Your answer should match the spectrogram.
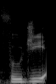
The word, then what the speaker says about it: Fuji: I said I was like, "How do we get to Fujian from here?" She goes, "Fujian." Fuji is how you say Mount Fuji.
